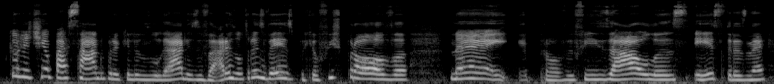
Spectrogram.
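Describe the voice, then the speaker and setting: A young Brazilian woman with a slightly high voice tells a personal story as host of her own podcast. She is chatty and confiding, and often drops in small tag questions to her listeners. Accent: Brazilian Portuguese. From Brazil, Rio de Janeiro state.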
